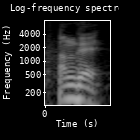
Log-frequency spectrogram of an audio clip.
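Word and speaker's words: ङ: वर्ग का पंचम अक्षर इसका उच्चारण अंग ही होगा अंग अड़ अड़ नहीं होगा अड़ तो जब अपने वर्ण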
